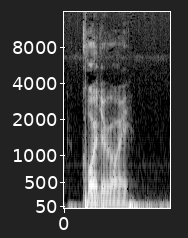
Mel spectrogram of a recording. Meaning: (noun) 1. A heavy fabric, usually made of cotton, with vertical ribs 2. Cheap and poor-quality whiskey
- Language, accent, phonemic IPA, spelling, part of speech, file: English, US, /ˈkɔɹdəɹɔɪ/, corduroy, noun / adjective / verb, En-us-corduroy.ogg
